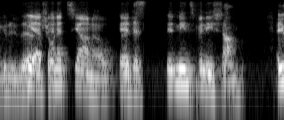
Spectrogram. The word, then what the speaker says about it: Veneziano: If you want to be really Italian, it's Veneziano. But I just say Veneziano. Veneziano, or it could be if you're like going to do that. Yeah, Veneziano.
